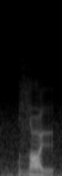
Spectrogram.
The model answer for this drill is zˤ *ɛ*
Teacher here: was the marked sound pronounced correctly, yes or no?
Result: no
